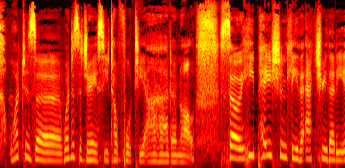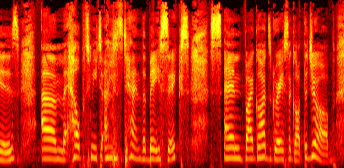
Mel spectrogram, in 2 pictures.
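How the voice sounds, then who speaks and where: A woman at a medium pitch with ordinary pitch variation, a moderate pace, hardly any pauses and very even loudness, against noticeable background noise. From Zimbabwe, grew up in the UK. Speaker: journalist and guest speaker. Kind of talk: sermon.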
